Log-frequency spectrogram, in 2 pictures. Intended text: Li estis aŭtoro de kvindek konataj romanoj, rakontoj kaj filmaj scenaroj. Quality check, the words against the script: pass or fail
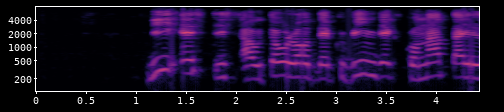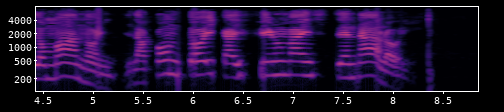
pass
